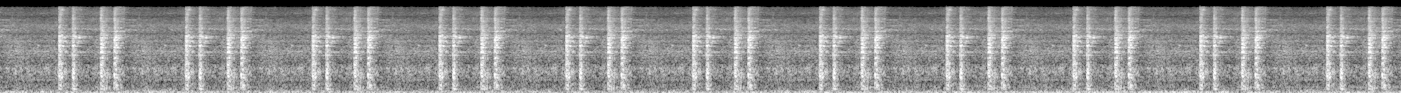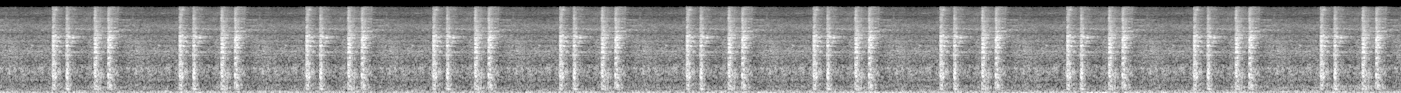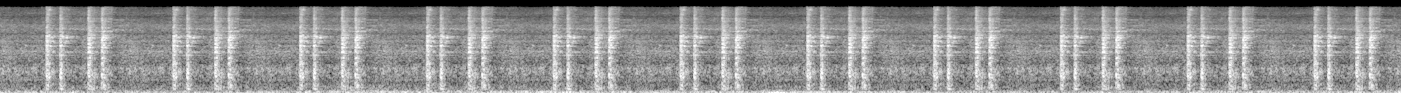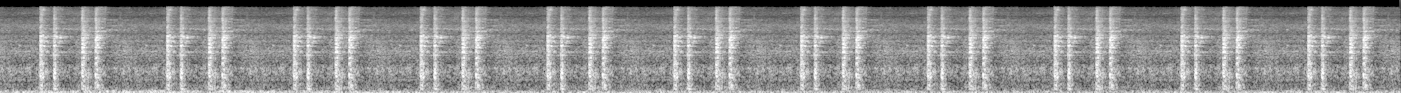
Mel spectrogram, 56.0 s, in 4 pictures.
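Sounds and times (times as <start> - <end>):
low train rumble: 0.0 - 56.0
train wheels clacking on rail joints: 0.0 - 56.0.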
